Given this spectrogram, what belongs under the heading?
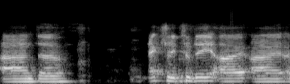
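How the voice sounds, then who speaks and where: A man's medium-pitched voice with a bright, sharp tone, a German accent and a moderate pace. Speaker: online business member. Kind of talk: casual chat. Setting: video call.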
